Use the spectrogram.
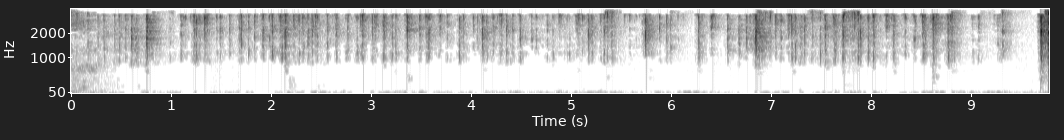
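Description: Rapid, continuous keyboard typing with dense clicking keystrokes, fairly quiet, running steadily for about ten seconds with brief pauses and no voices, as a person types a message asking what keywords will be used.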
